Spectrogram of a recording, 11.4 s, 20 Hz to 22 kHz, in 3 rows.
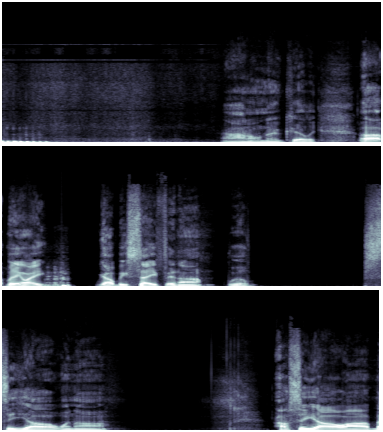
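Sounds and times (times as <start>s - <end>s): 
speech: 2.2s - 6.4s, 7.4s - 8.7s, 10.3s - 11.3s
lion roaring in deep rhythmic grunting pulses: 4.1s - 4.5s.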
